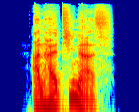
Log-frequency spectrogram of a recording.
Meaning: genitive of Anhaltiner
- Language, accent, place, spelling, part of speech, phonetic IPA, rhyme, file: German, Germany, Berlin, Anhaltiners, noun, [ˌanhalˈtiːnɐs], -iːnɐs, De-Anhaltiners.ogg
